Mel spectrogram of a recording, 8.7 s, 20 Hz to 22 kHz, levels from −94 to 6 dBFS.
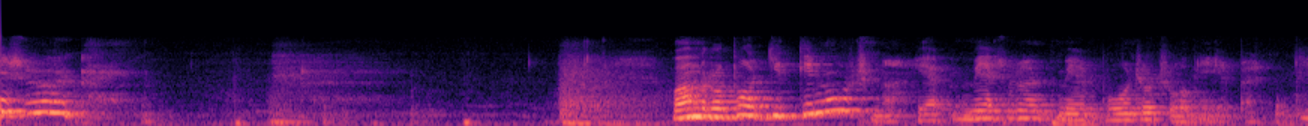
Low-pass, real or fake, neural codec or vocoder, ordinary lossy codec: none; real; none; none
